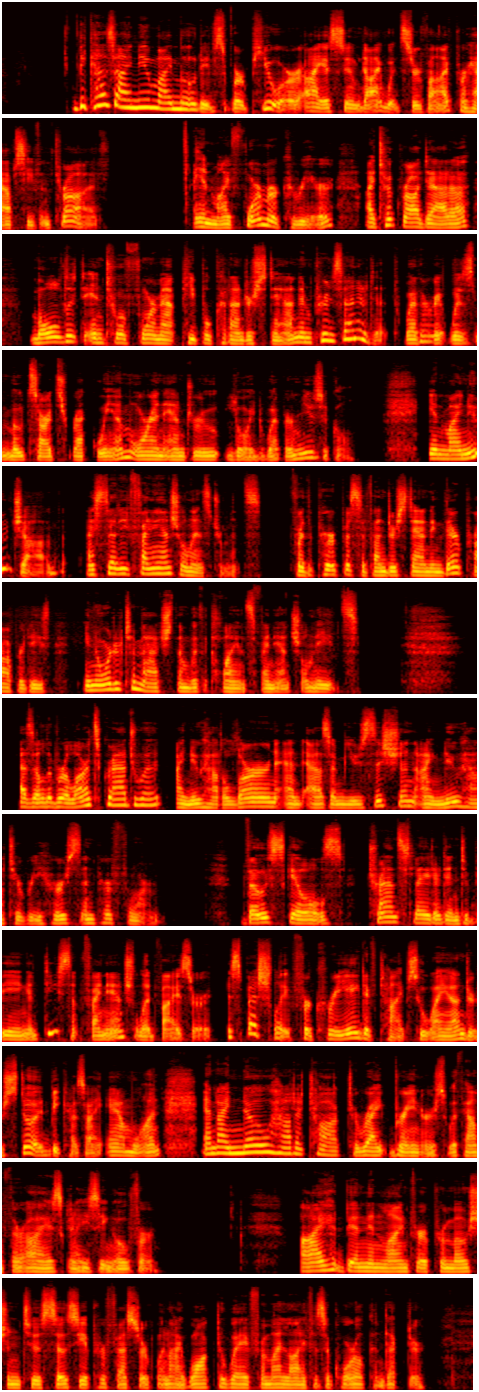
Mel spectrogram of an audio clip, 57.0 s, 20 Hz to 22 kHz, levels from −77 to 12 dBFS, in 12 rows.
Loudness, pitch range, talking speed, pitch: -19 LUFS, 125-165 Hz, 155 wpm, 135 Hz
